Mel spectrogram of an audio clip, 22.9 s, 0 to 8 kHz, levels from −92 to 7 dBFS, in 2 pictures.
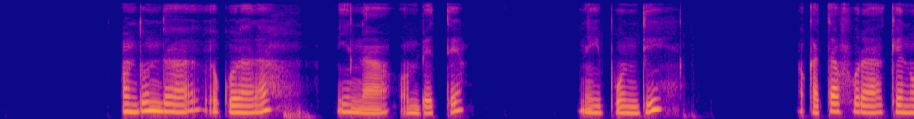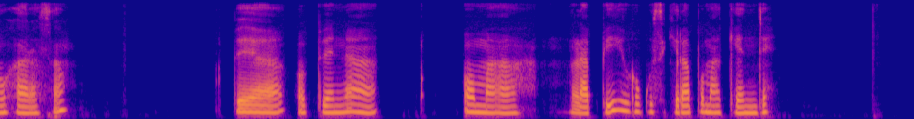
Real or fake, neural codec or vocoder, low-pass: real; none; 7.2 kHz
